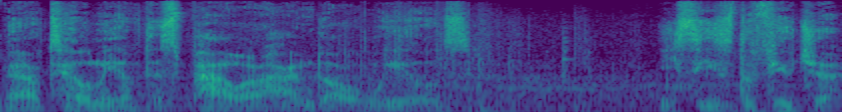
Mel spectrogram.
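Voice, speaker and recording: Whispering in a put-on character voice, a man goes at a moderate pace amid loud background noise. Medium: video game. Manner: terse, formal, no contractions.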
